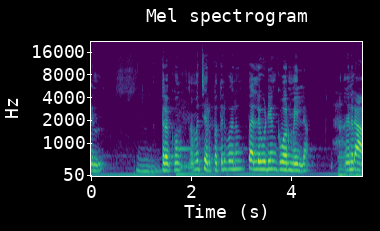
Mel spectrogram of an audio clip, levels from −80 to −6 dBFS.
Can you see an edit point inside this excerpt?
no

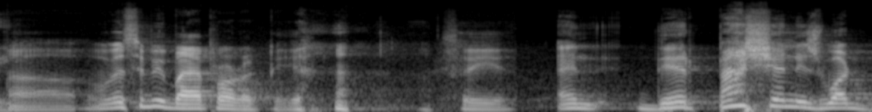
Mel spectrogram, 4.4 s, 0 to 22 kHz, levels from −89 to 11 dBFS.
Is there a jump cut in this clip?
yes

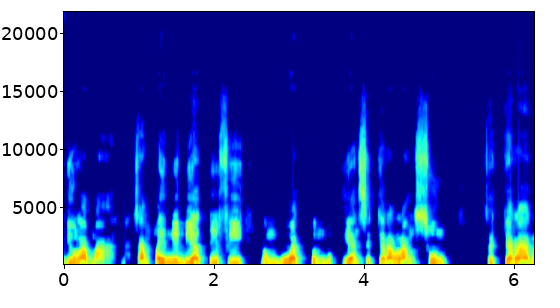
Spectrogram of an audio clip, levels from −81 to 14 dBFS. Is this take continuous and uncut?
yes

